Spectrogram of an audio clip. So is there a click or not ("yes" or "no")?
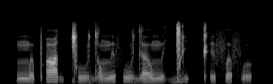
yes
